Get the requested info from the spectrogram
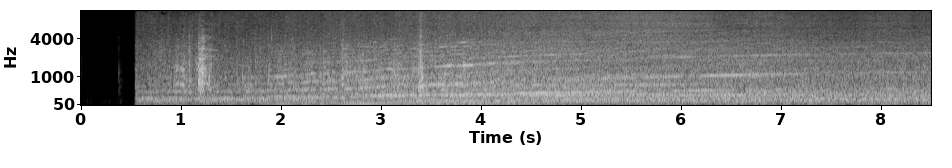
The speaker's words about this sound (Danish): Jeg står her på en øh, byggeplads i Rigskov i Aarhus på en grå novemberdag. Det er det gamle psykiatriske øh, hospital, der er ved at blive bygget om.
